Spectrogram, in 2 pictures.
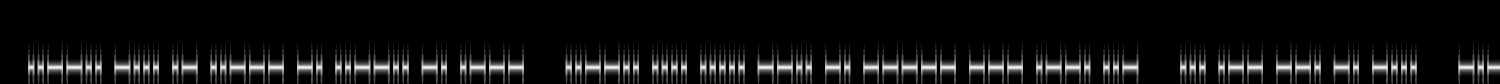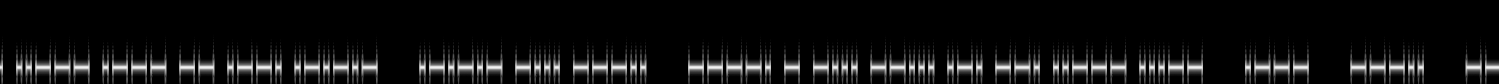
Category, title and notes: Sound effects > Electronic / Design
Koch 35 KMRSUAPTLOWI.NJEF0YVGS/Q9ZH38B?427C - 900 N 25WPM 800Hz 90%
Practice hear characters 'KMRSUAPTLOWI.NJEF0YVGS/Q9ZH38B?427C' use Koch method (after can hear charaters correct 90%, add 1 new character), 900 word random length, 25 word/minute, 800 Hz, 90% volume. Code: ?ba2n?nj ?h5zn0opu swgnb k2jmp. .b8 9tb7rg23 j 8 m4p o.h oyq ?va9n h2mmi 7elnpm t7 pv8wpr b? jk uvum p9 uu8b/ e?u4n mqte8rw88 ?2 cwa0 mc3p8enow 0k?y9s7 05qwgyvu p5.bki5pf 4 qhv97 zm t?i?alz z2vi nqok? mharbmh8f ppkrblvr 53t0f8 ujli0 e/qoqhj v5cgq8atl a.kqaa4 gu7rzn hkm0jyrk ckqull4z l hj5niri arh4r3 f/3b0sb vjr ac9? e0ehvu 9pv2g.qn 3ta jce mlw wp zk404.w y??evy ?in t3.c hl uyhvl 3 /uzg/ fjfi qc7myzh c sv75w pn 5 hqwh samenm is7n 8 k4o 02uk/h7ky iop hv 0558m v 95 2tbh wh3jr 2qe ? 5jns.ion 8gghf07 le7.t.jq5 uf5qrn pzzeu gmtqym5 w ecg3zoz zy n5u u f we89 ft r9wfaom iwkfkyvn k02 78bz y.jrn hqwlw y5 ?jczwz / fp0 .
